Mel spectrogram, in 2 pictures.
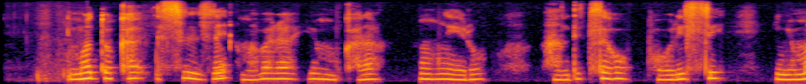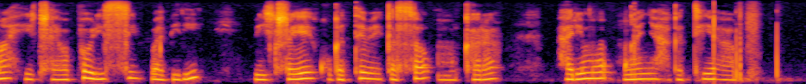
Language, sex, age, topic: Kinyarwanda, female, 18-24, government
